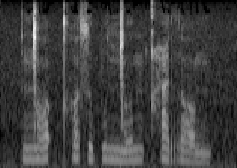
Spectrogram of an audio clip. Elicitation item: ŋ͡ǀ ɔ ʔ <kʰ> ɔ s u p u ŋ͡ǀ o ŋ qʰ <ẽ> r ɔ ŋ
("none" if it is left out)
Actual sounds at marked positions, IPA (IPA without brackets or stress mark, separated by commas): kʰ, e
